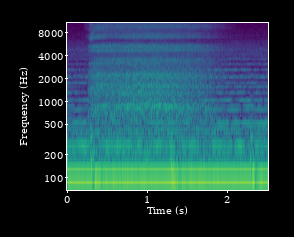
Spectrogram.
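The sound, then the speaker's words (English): A deep breath is let out during a guided breathing exercise: one long, airy exhale that rushes steadily for about two seconds over a constant low hum. “Take a deep breath in and hold it and let it out”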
